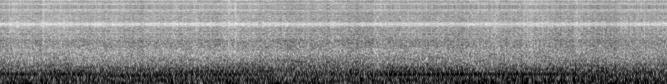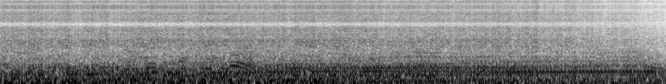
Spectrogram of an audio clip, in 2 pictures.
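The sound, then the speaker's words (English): A race car engine roars loudly and continuously, its pitch climbing and dropping as the car brakes hard, shifts down one gear to fourth, accelerates through a quick right-hand corner and slides sideways during a fast lap. “Hard on the brakes here, down just one gear to fourth. Another quick right hand corner, slide on the car.”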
